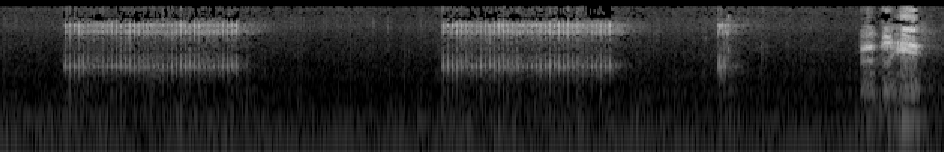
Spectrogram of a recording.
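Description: A telephone bell rings in two long, buzzy bursts, each about a second and a half, with a pause between. A sharp click follows, then a brief rustling clatter as the receiver is lifted.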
